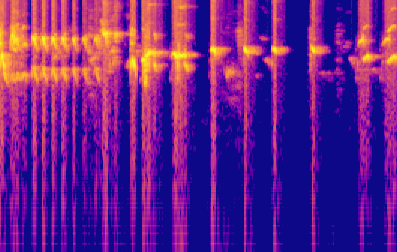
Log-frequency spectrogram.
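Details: White-rumped shama from Banyumas, Central Java, Indonesia, kept for song training: a fast run of doubled, high chattering notes gives way to clear, separated whistles and short buzzy phrases, varied and loud.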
